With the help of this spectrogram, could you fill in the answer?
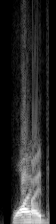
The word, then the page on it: withe: American English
